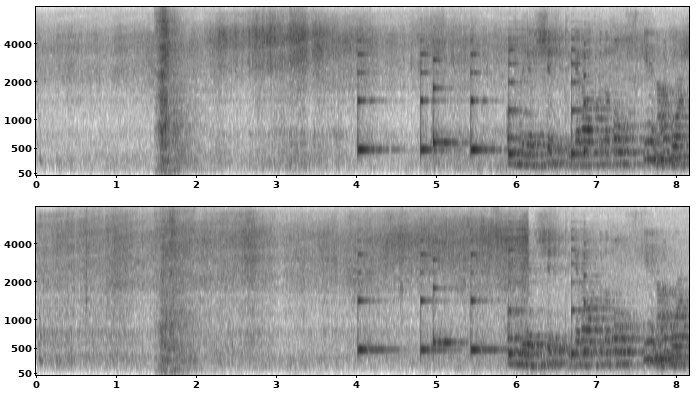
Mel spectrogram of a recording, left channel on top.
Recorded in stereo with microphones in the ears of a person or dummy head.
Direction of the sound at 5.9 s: 20° left (ahead or behind).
